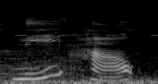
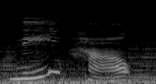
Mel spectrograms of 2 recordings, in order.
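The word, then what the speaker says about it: 你好: In the future, when you spot any two words on the third tone together, you should always pronounce the first word as the second tone.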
